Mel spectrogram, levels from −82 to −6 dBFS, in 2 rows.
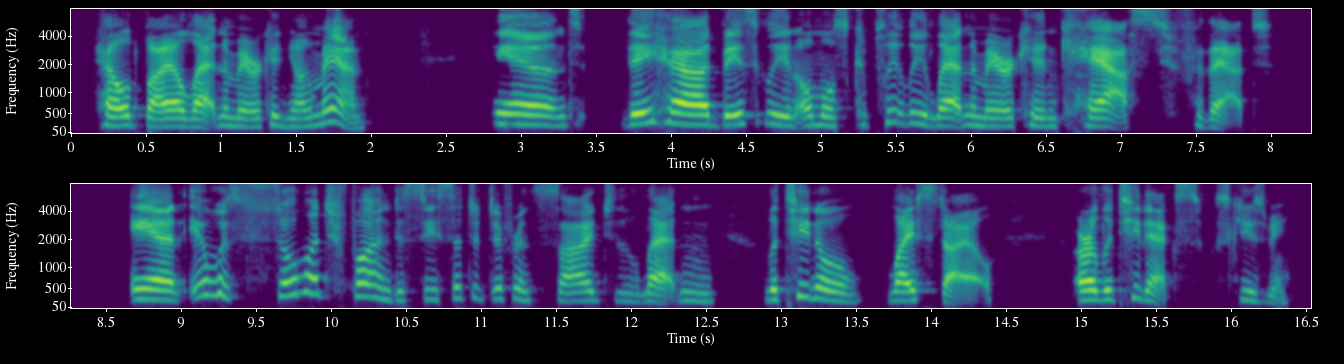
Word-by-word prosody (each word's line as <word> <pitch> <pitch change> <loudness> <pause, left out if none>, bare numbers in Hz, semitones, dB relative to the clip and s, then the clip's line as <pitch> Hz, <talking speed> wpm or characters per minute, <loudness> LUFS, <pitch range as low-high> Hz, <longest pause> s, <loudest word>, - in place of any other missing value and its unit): held 215 +1 +2
by 185 - +5
a 195 0 +5
Latin 190 +3 +1
American 195 +1 -3
young 190 +2 -6
man. 290 +5 +1 0.9
And 230 -4 +3 0.3
they 255 +4 +4
had 245 -5 +6
basically 240 0 0
an 215 - -6
almost 210 -1 -4
completely 260 0 -9
Latin 210 +2 +1
American 195 -1 -2
cast 200 -1 +2
for - - -17
that. - - -3 0.6
And 240 -3 +6
it 340 - -3
was 345 -6 -1
so 320 +2 0
much 375 -1 -3
fun 295 -6 -2
to 215 - -11
see 235 +2 -4
such 270 +4 -6
a - - -12
different 250 -2 -9
side 215 0 -2
to 200 - -11
the 195 -1 -18
Latin 200 +1 -3 0.3
Latino 235 - -2
lifestyle 350 - 0 0.5
or 225 +1 +7
Latinx. 270 - -2
Excuse 215 -6 -9
me. 165 - -13
225 Hz, 145 wpm, -23 LUFS, 205-255 Hz, 0.9 s, or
